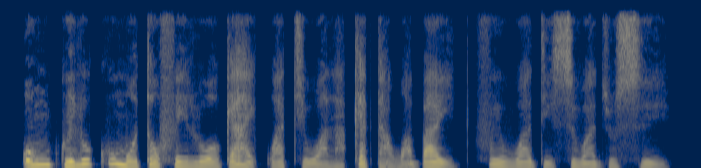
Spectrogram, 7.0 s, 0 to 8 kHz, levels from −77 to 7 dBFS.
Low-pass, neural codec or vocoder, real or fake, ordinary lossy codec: 7.2 kHz; codec, 16 kHz in and 24 kHz out, 0.4 kbps, LongCat-Audio-Codec, two codebook decoder; fake; none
